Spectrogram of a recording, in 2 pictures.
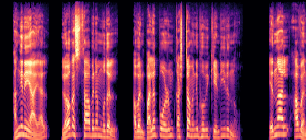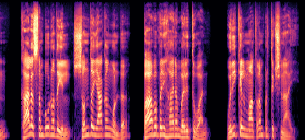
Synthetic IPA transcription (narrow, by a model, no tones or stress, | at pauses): ɐŋːɐne̞ja̰ːja̰ːl | lo̞ːɡɐst̪ʰaːbɐnɐmːuðɐl | ɐ̰ʋɐnpɐlɐpːo̞ːɻumkɐʂʈɐmɐnubʱɐʋikʲːe̞ːɳɖijiɾunːṵ | e̞nːaːlɐʋɐn | kaːlɐsɐmbuːrɳɐðɐjilswɐnd̪ɐjaːɡɐŋko̞ɳɖɨ | b̥ʱaːbɐpɐɾiɦaːɾɐmʋɐɾut̪ːuʋa̰ːn | o̞ɾikʲːɐlmaːt̪rɐmprɐt̪jɐkʂɐna̰ːjḭ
